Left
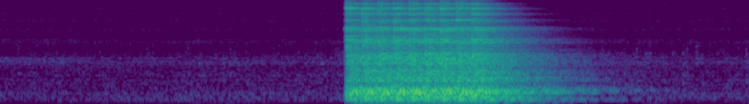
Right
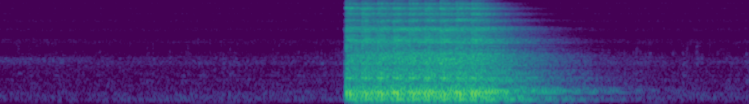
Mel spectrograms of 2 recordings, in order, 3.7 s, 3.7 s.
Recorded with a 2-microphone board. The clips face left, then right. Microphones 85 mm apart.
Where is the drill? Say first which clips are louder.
Right 2 dB; 55° right (ahead or behind), 1.1 m.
